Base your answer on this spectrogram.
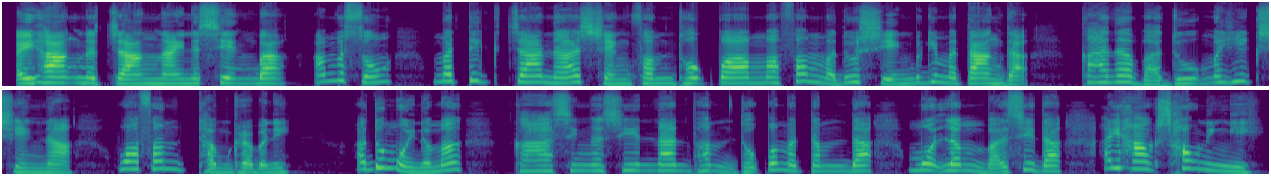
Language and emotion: Manipuri, angry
